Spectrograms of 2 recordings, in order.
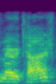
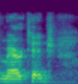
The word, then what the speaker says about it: Meritage: martha meritage often pronounced meritage but the correct pronunciation rhymes with heritage and this is a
